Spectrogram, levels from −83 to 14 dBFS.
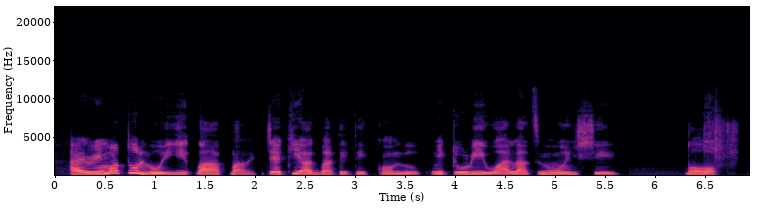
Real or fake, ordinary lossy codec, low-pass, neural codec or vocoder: fake; none; none; codec, 24 kHz, 1 kbps, SNAC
